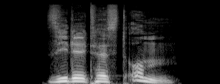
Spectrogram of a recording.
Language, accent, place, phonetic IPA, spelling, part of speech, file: German, Germany, Berlin, [ˌziːdl̩təst ˈʊm], siedeltest um, verb, De-siedeltest um.ogg
- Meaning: inflection of umsiedeln: 1. second-person singular preterite 2. second-person singular subjunctive II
